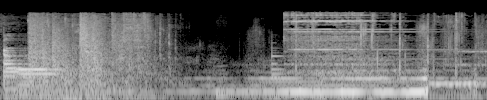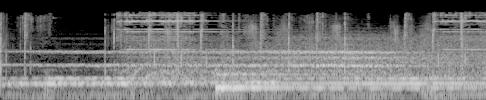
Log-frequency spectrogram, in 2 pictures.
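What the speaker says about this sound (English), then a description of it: "Expecting any phone calls?" A telephone rings in the horror action game Shadow of the Damned, a repeated high bell-like trill sounding in bursts over eerie game ambience, with a shattering crash near the start.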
